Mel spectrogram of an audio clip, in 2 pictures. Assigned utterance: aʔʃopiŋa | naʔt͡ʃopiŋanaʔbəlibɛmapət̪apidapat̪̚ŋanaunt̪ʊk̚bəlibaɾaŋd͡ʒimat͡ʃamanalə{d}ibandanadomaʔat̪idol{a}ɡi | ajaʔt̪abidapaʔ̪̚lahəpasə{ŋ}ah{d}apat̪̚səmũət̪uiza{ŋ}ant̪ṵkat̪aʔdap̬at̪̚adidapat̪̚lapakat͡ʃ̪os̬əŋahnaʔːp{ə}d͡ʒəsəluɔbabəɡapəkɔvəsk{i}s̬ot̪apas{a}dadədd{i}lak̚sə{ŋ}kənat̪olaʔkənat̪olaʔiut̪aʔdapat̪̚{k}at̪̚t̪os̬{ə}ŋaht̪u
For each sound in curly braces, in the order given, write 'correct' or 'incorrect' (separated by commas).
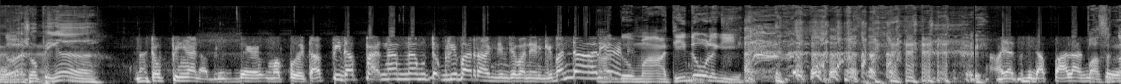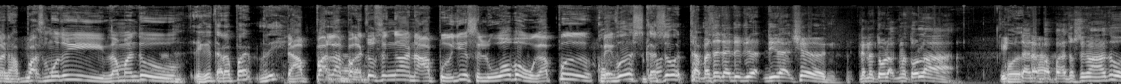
incorrect, correct, correct, correct, incorrect, correct, incorrect, correct, correct, incorrect, incorrect, correct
